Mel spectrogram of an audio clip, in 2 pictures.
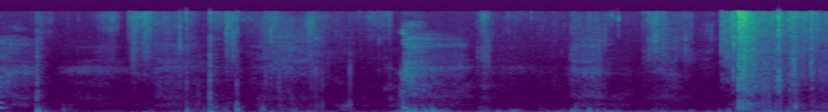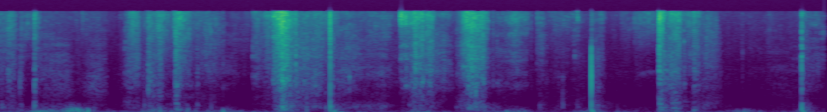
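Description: Packed snow crunching and breaking up as a long-handled shovel digs and hacks into an igloo's snow pile, in irregular strokes, several of them louder from about the middle on.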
